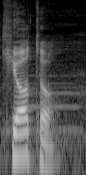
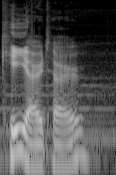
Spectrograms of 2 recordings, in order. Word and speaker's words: Kyoto: It's pronounced Kyoto, not Kyoto.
